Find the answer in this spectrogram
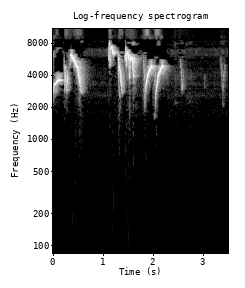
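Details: A pet male yellow-fronted canary sings loud, clear whistled phrases that sweep up and down, some curving arcs repeated in quick succession, ending with softer single notes.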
